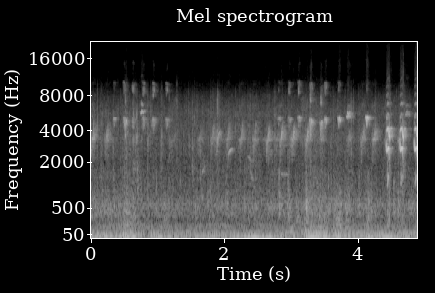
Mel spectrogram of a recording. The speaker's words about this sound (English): And the male giving song phrases behind.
